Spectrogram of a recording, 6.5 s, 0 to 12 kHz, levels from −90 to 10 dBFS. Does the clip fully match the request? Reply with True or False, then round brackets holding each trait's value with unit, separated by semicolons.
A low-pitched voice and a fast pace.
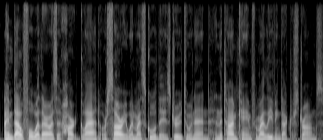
True (95 Hz; 260 wpm)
